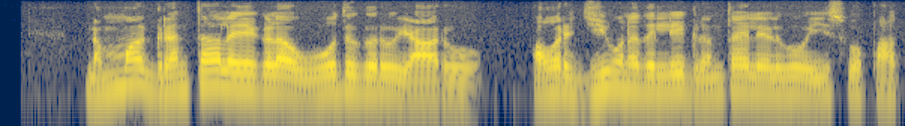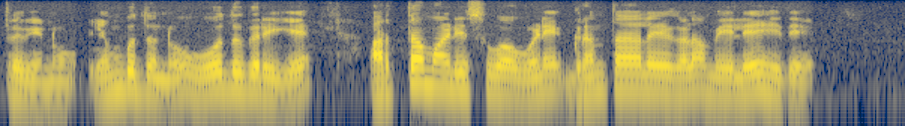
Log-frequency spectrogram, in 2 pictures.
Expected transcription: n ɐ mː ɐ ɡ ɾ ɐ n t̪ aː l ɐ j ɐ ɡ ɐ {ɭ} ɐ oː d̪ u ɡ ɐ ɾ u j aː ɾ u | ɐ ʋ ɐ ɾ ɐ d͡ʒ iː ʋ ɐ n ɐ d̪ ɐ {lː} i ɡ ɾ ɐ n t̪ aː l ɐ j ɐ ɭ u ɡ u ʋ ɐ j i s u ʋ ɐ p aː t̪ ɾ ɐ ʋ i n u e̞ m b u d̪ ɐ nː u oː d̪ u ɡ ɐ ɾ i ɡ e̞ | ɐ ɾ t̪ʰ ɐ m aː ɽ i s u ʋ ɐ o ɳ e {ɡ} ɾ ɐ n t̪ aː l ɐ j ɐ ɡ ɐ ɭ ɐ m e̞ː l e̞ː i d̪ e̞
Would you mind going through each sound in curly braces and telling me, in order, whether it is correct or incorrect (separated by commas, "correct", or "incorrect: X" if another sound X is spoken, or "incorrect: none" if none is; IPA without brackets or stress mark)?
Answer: correct, correct, correct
